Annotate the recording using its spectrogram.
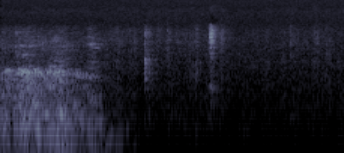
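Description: Faint computer keyboard keystrokes, a few isolated light clicks, as text is typed. A brief muffled low noise in the first second is the loudest sound.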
